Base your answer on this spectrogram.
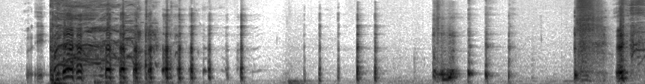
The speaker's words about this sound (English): Holy shit. She just choked.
